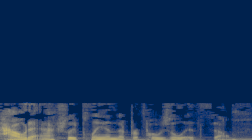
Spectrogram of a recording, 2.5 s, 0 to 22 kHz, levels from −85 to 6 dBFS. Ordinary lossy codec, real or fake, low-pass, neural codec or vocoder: MP3, 24 kbps; fake; 7.2 kHz; autoencoder, 48 kHz, 128 numbers a frame, DAC-VAE, trained on Japanese speech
